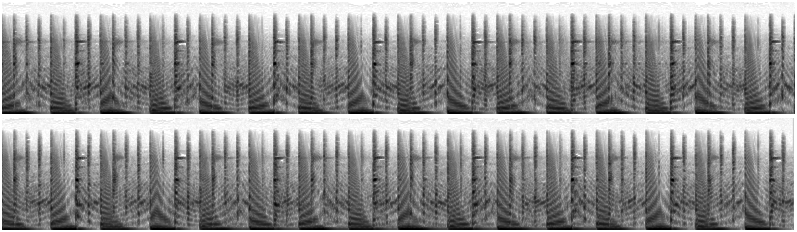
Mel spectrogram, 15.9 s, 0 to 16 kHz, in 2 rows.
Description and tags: Zero Loop 8 - 120bpm
120bpm, Distorted, Loop, Percussion, Zero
